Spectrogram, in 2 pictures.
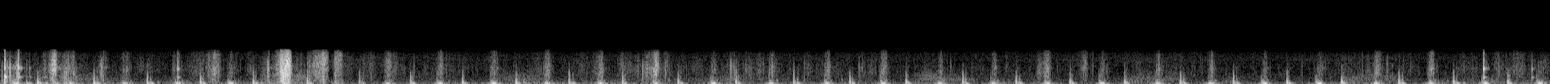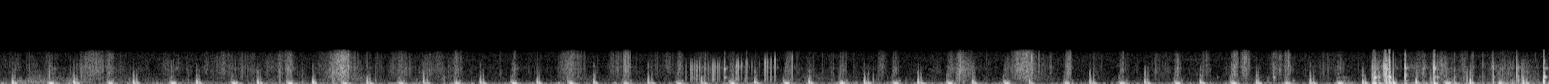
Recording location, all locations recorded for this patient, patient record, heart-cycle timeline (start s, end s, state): tricuspid valve (TV)
aortic valve (AV)+pulmonary valve (PV)+tricuspid valve (TV)+mitral valve (MV)
#Age: Child
#Sex: Female
#Height: 114.0 cm
#Weight: 19.9 kg
#Pregnancy status: False
#Murmur: Absent
#Murmur locations: nan
#Most audible location: nan
#Systolic murmur timing: nan
#Systolic murmur shape: nan
#Systolic murmur grading: nan
#Systolic murmur pitch: nan
#Systolic murmur quality: nan
#Diastolic murmur timing: nan
#Diastolic murmur shape: nan
#Diastolic murmur grading: nan
#Diastolic murmur pitch: nan
#Diastolic murmur quality: nan
#Outcome: Abnormal
#Campaign: 2014 screening campaign
0.00	3.84	unannotated
3.84	3.96	S1
3.96	4.10	systole
4.10	4.18	S2
4.18	4.36	diastole
4.36	4.48	S1
4.48	4.60	systole
4.60	4.70	S2
4.70	4.90	diastole
4.90	5.02	S1
5.02	5.14	systole
5.14	5.24	S2
5.24	5.44	diastole
5.44	5.56	S1
5.56	5.68	systole
5.68	5.78	S2
5.78	5.98	diastole
5.98	6.08	S1
6.08	6.22	systole
6.22	6.30	S2
6.30	6.52	diastole
6.52	6.62	S1
6.62	6.76	systole
6.76	6.86	S2
6.86	7.10	diastole
7.10	7.22	S1
7.22	7.34	systole
7.34	7.44	S2
7.44	7.68	diastole
7.68	7.78	S1
7.78	7.94	systole
7.94	8.04	S2
8.04	8.24	diastole
8.24	8.34	S1
8.34	8.48	systole
8.48	8.58	S2
8.58	8.80	diastole
8.80	8.90	S1
8.90	9.04	systole
9.04	9.14	S2
9.14	9.36	diastole
9.36	9.48	S1
9.48	9.62	systole
9.62	9.72	S2
9.72	9.90	diastole
9.90	10.02	S1
10.02	10.16	systole
10.16	10.26	S2
10.26	10.44	diastole
10.44	10.54	S1
10.54	10.68	systole
10.68	10.78	S2
10.78	10.98	diastole
10.98	11.10	S1
11.10	11.24	systole
11.24	11.32	S2
11.32	11.54	diastole
11.54	11.66	S1
11.66	11.80	systole
11.80	11.90	S2
11.90	12.08	diastole
12.08	12.18	S1
12.18	12.32	systole
12.32	12.42	S2
12.42	12.60	diastole
12.60	12.72	S1
12.72	12.86	systole
12.86	12.96	S2
12.96	13.16	diastole
13.16	13.26	S1
13.26	13.40	systole
13.40	13.50	S2
13.50	13.72	diastole
13.72	13.84	S1
13.84	13.98	systole
13.98	14.08	S2
14.08	14.28	diastole
14.28	14.38	S1
14.38	14.52	systole
14.52	14.62	S2
14.62	14.82	diastole
14.82	14.94	S1
14.94	15.06	systole
15.06	15.16	S2
15.16	15.36	diastole
15.36	15.48	S1
15.48	15.60	systole
15.60	15.72	S2
15.72	15.98	diastole
15.98	16.10	S1
16.10	16.22	systole
16.22	16.32	S2
16.32	16.58	diastole
16.58	16.68	S1
16.68	16.82	systole
16.82	16.92	S2
16.92	17.20	diastole
17.20	17.30	S1
17.30	17.44	systole
17.44	17.56	S2
17.56	17.82	diastole
17.82	17.92	S1
17.92	18.06	systole
18.06	18.16	S2
18.16	18.36	diastole
18.36	18.48	S1
18.48	18.62	systole
18.62	18.70	S2
18.70	18.90	diastole
18.90	19.02	S1
19.02	19.16	systole
19.16	19.26	S2
19.26	19.48	diastole
19.48	19.58	S1
19.58	19.74	systole
19.74	19.82	S2
19.82	20.04	diastole
20.04	20.14	S1
20.14	20.30	systole
20.30	20.40	S2
20.40	20.60	diastole
20.60	20.72	S1
20.72	20.86	systole
20.86	20.96	S2
20.96	21.18	diastole
21.18	21.28	S1
21.28	21.42	systole
21.42	21.52	S2
21.52	21.72	diastole
21.72	21.84	S1
21.84	21.98	systole
21.98	22.08	S2
22.08	22.26	diastole
22.26	22.38	S1
22.38	22.50	systole
22.50	22.60	S2
22.60	22.78	diastole
22.78	22.90	S1
22.90	23.04	systole
23.04	23.14	S2
23.14	23.34	diastole
23.34	23.44	S1
23.44	23.58	systole
23.58	23.68	S2
23.68	23.88	diastole
23.88	24.00	S1
24.00	24.14	systole
24.14	24.24	S2
24.24	24.42	diastole
24.42	24.54	S1
24.54	24.68	systole
24.68	24.78	S2
24.78	24.96	diastole
24.96	25.08	S1
25.08	25.22	systole
25.22	25.32	S2
25.32	25.54	diastole
25.54	25.64	S1
25.64	25.78	systole
25.78	25.88	S2
25.88	26.14	diastole
26.14	26.24	S1
26.24	26.40	systole
26.40	26.50	S2
26.50	26.70	diastole
26.70	26.80	S1
26.80	26.94	systole
26.94	27.04	S2
27.04	27.24	diastole
27.24	27.36	S1
27.36	27.50	systole
27.50	27.60	S2
27.60	27.80	diastole
27.80	27.92	S1
27.92	28.06	systole
28.06	28.16	S2
28.16	28.34	diastole
28.34	28.46	S1
28.46	28.60	systole
28.60	28.68	S2
28.68	28.88	diastole
28.88	30.99	unannotated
